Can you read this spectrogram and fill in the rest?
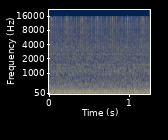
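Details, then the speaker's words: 2006 Ford F-150 5.4L 3V Triton, almost 300,000 miles, right after the soft, crumbling vacuum line causing the P2195/P2197 lean codes is fixed. Steady, even low idle with no hiss, just a smooth rumble; it runs much better as the fuel trims readjust. "engine runs a million times better already and it will slowly uh adjust the fuel trims are run"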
